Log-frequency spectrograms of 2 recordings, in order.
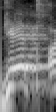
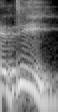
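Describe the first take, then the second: First: Said in the usual way. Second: Getty with the final e sounded as "ee"; wrong pronunciation. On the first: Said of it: "এটার উচ্চারণ করেন". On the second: Shown as a demonstration. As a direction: say getty in two syllables, ge-tee. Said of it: "উচ্চারণ অনুসারে এটা হয়ে গেছে গেটি".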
